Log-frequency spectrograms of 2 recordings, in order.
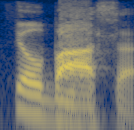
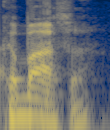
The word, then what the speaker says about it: kielbasa: the way what's that it's kielbasa Cabasa yeah you mispronounce oh yeah yeah Polish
